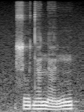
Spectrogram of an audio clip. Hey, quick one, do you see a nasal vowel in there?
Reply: yes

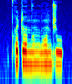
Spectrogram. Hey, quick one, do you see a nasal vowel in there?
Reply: yes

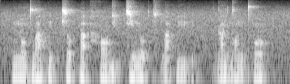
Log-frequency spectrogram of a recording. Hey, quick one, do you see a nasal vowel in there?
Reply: yes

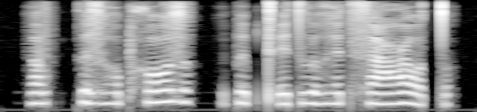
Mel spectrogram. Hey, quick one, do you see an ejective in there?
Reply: yes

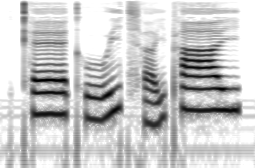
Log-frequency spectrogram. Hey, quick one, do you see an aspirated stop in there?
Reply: yes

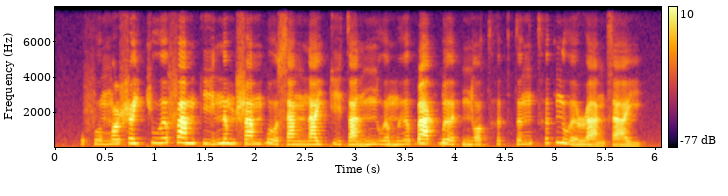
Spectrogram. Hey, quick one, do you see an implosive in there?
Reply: yes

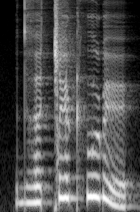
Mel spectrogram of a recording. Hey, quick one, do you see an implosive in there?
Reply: no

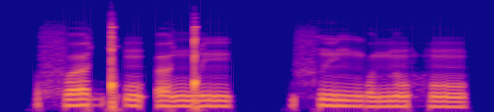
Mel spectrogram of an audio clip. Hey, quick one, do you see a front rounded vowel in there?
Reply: no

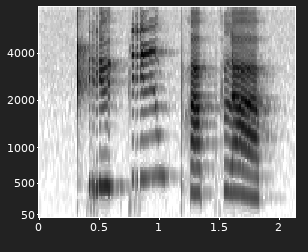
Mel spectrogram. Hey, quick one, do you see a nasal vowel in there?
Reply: no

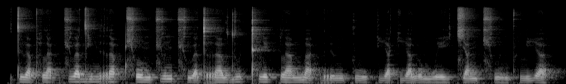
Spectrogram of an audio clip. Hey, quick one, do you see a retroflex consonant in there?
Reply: no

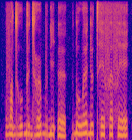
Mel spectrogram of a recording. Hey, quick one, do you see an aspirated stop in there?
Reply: yes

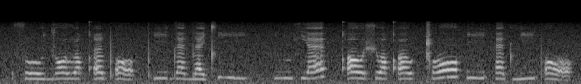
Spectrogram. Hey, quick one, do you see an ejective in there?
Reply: yes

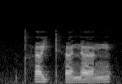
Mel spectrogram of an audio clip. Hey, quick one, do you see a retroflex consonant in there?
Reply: no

